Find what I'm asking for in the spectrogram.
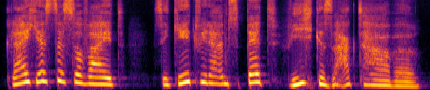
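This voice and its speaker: A woman voicing Ron, a cautious and calm little boy sock in a children's storybook, speaking in a hushed, reassuring way. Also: fairly high pitch, unhurried, slightly rough, pitched above the performer's own voice, full character voice.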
